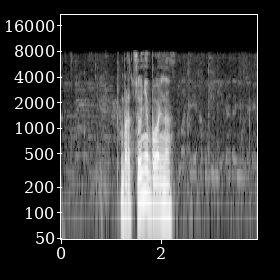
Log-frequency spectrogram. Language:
Russian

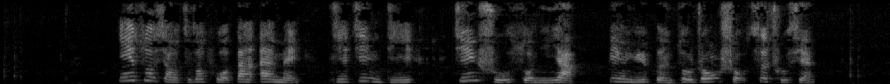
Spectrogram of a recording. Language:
Chinese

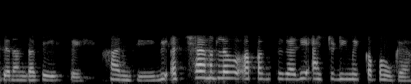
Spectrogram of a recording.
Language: Punjabi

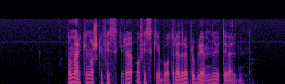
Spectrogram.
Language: Norwegian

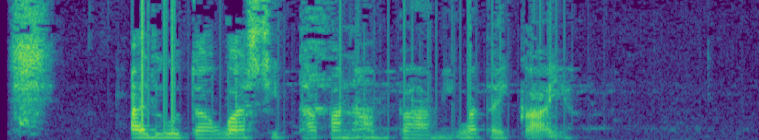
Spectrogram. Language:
Sihuas Ancash Quechua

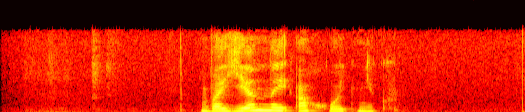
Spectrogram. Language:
Russian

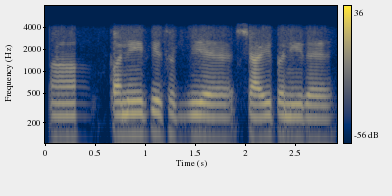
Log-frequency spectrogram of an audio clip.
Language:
Urdu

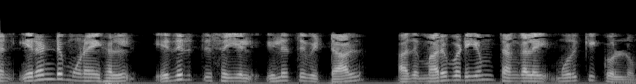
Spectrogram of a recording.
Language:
Tamil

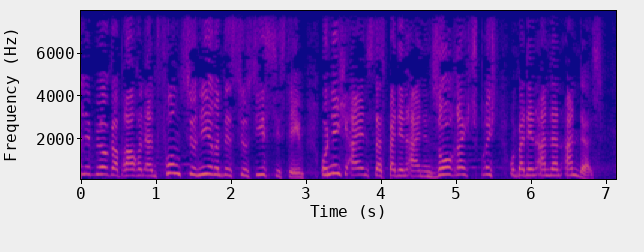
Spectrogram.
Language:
German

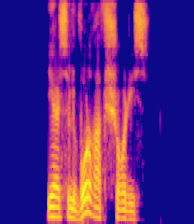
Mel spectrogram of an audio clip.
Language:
Kabyle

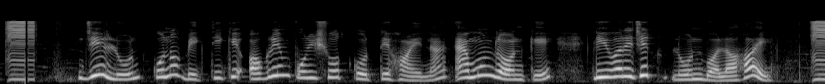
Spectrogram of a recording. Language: Bangla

